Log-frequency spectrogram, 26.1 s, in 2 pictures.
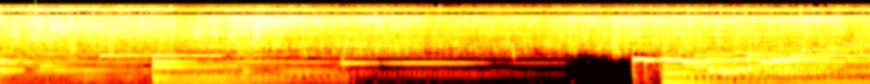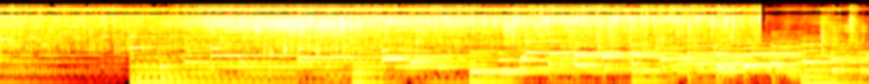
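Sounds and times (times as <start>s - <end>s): background music: 0.0s - 5.7s, 9.5s - 26.0s
chicken frying in oil: 0.0s - 24.5s.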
